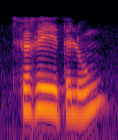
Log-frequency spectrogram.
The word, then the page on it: d' Veredlùng: Bas-Rhin; Herrlisheim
